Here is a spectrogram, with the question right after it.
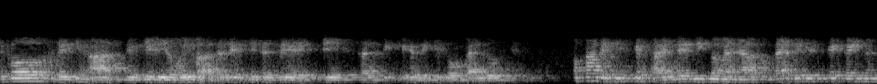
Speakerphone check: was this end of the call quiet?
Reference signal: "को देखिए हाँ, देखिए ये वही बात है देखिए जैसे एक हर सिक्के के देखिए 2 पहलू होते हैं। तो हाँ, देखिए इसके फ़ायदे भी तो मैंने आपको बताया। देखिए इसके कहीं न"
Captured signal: Yes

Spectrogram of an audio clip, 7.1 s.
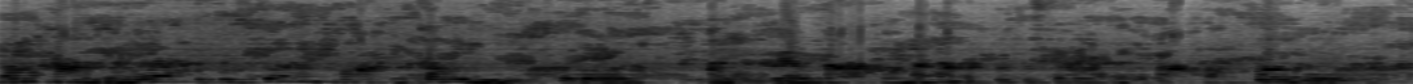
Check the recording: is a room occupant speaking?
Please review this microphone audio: No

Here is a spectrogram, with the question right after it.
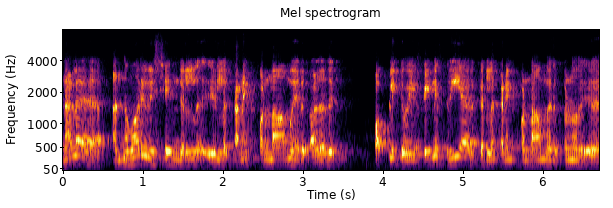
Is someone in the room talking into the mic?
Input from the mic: No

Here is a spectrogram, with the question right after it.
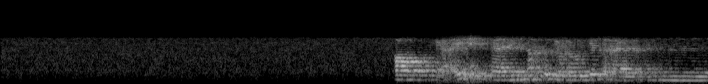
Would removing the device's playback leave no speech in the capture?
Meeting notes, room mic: No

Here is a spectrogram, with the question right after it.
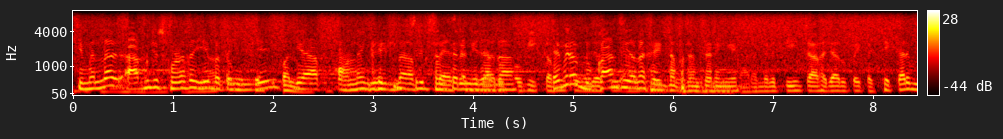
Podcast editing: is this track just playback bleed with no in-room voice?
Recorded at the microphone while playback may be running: No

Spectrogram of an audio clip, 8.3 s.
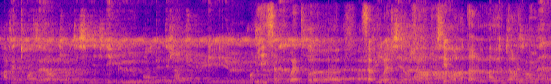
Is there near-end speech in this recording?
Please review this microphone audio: Yes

